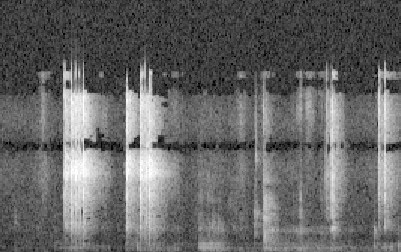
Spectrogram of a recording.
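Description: Ratcheting clicks of a Revlon Kiss Cushion Lip Tint pen's twist-up barrel being turned to push the tint up to the cushion tip: two short bursts about a second in, then a few faint ticks.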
